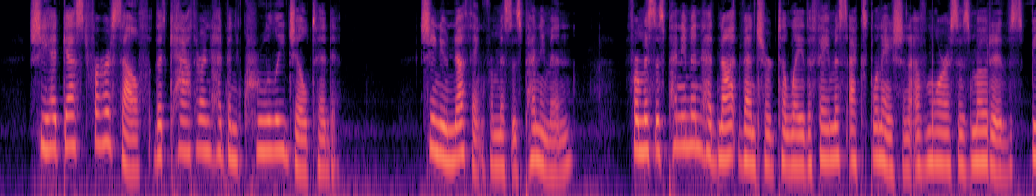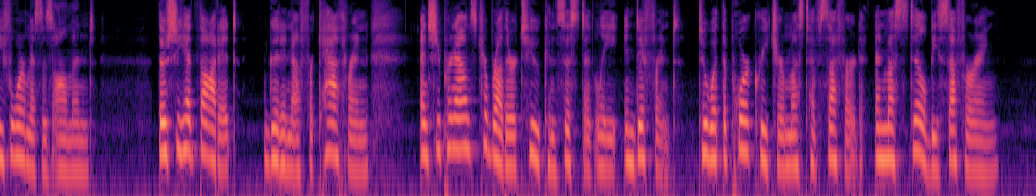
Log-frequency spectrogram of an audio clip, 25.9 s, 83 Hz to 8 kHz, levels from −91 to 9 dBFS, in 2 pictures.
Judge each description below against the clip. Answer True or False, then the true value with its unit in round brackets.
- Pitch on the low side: False (195 Hz)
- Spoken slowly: False (145 wpm)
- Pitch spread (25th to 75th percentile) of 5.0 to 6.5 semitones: True (5.5 semitones)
